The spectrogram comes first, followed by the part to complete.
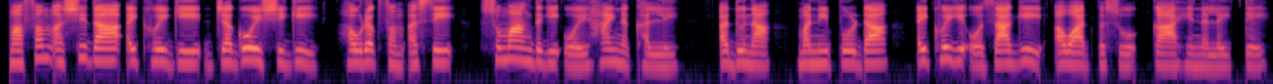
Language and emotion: Manipuri, neutral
